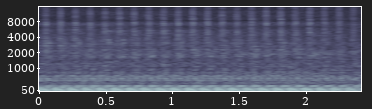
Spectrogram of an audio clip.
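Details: 1964 Olson Kurbside stepvan, 223 Ford inline-six, first run after sitting 29 years, choke held: even, steady low thrum with a regular pulse and no knocks or misses; the six idles smoothly.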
